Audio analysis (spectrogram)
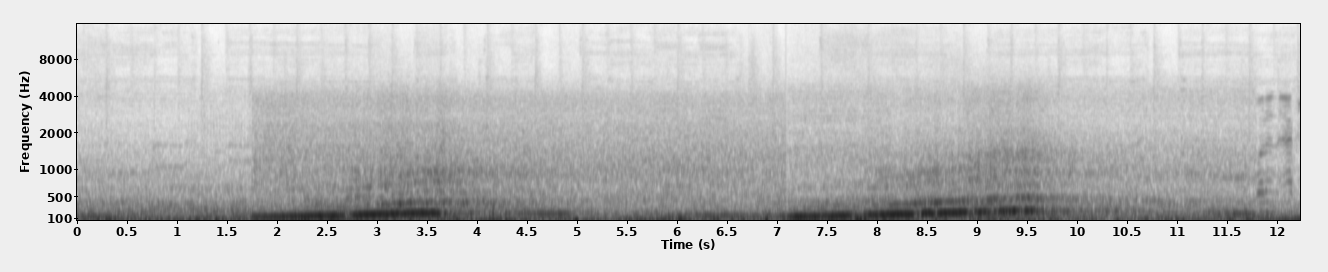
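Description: A high-powered car, with a Camaro nearby, drives on the way to a gas station at Shell Magallanes, its engine droning loud and close and rising in pitch twice as it accelerates through the gears, with a voice talking over it.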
